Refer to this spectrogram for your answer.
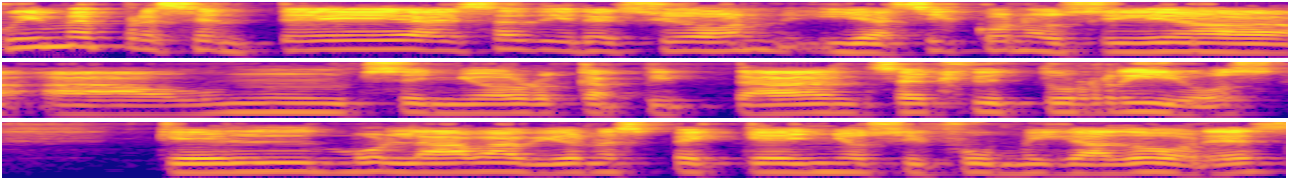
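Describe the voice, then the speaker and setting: A man's normal speaking voice, fairly high in pitch and fairly slow, with very even loudness, fairly even intonation and a quiet background. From Los Mochis, Sinaloa, Mexico. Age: 60s. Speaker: airline pilot. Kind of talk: casual interview.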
